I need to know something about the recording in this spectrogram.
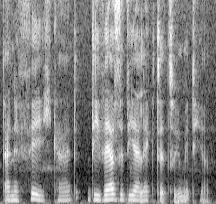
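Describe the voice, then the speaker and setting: A woman co-hosting a casual podcast, teasing her partner with quick, playful retorts. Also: on the low side, steady tone, dark tone. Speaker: podcast co-host. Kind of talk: casual chat.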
